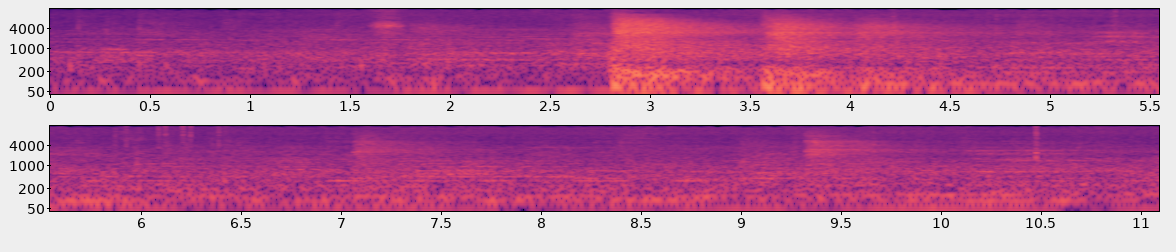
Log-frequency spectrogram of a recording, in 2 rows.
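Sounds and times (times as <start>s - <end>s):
heavy thuds with echo: 0.2s - 8.3s.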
